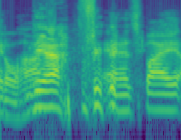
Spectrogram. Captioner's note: laughing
